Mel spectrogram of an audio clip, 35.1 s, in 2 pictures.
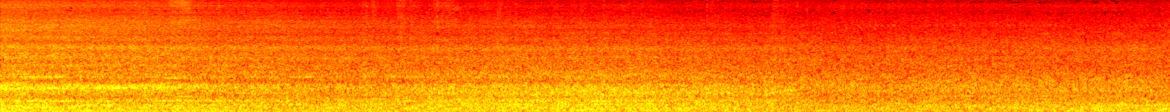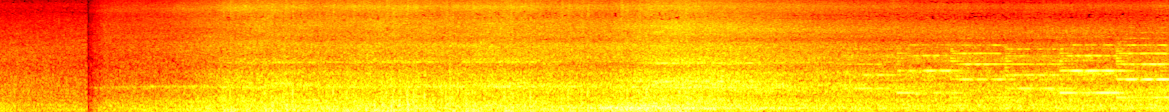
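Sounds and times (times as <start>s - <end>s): electric train rumbling past: 0.0s - 35.0s
train horn: 30.3s - 35.0s.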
